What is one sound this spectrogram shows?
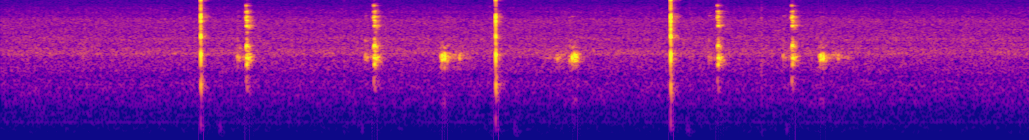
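Short clicks sound in quick succession as items are bought from a game menu.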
